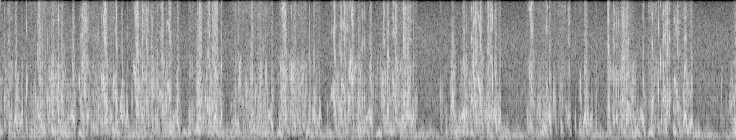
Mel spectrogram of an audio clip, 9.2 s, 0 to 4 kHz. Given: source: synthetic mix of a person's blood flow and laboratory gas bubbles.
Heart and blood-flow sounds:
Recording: Doppler ultrasound of blood flow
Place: precordium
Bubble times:
0.00-0.17 s: bubbles
0.29-0.90 s: bubbles
0.96-1.52 s: bubbles
1.60-2.25 s: bubbles
2.35-2.81 s: bubbles
2.86-3.39 s: bubbles
3.45-4.00 s: bubbles
4.06-4.62 s: bubbles
4.67-5.22 s: bubbles
5.48-6.28 s: bubbles
6.56-7.29 s: bubbles
7.42-7.52 s: bubbles
7.59-7.96 s: bubbles
8.09-8.65 s: bubbles
9.13-9.21 s: bubbles
From the record:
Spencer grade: 4 (maximum detectable bubble signal sounding continuously throughout systole and diastole of every cardiac period, and overriding the amplitude of the normal cardiac signals)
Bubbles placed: anywhere in the cardiac cycle

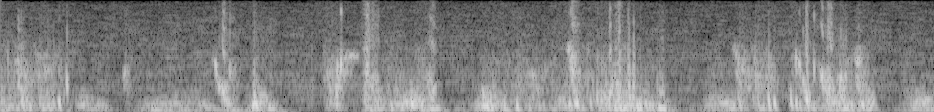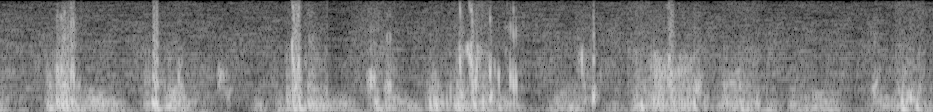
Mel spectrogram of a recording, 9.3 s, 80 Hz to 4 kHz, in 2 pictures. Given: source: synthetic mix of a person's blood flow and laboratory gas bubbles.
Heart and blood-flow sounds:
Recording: Doppler ultrasound of blood flow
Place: precordium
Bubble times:
0.00-0.38 s: bubbles
0.60-0.67 s: bubbles
1.05-1.21 s: bubbles
1.24-1.40 s: bubbles
1.55-1.57 s: bubbles
1.60-2.21 s: bubbles
2.38-3.36 s: bubbles
3.65-4.39 s: bubbles
4.88-5.08 s: bubbles
5.37-5.60 s: bubbles
5.75-5.84 s: bubbles
6.06-6.30 s: bubbles
6.49-6.70 s: bubbles
6.79-7.29 s: bubbles
7.54-7.67 s: bubbles
7.80-8.22 s: bubbles
8.27-8.47 s: bubbles
9.02-9.08 s: bubbles
9.13-9.30 s: bubbles
From the record:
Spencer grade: 3 (all of the cardiac periods contain showers or single bubble signals, but not dominating or overriding the cardiac motion signals)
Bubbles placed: anywhere in the cardiac cycle

